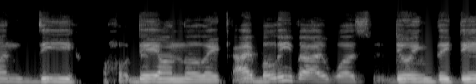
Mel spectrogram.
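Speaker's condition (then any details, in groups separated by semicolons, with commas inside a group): Traumatic brain injury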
